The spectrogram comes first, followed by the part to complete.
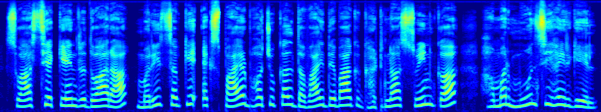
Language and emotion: Maithili, fearful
